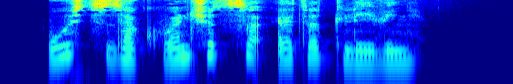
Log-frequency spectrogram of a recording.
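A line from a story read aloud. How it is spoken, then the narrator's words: Quiet. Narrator (Russian): тихо сказала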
